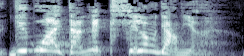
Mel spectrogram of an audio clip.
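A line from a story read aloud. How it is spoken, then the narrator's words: Commenting. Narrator (French): commenta Lee Jordan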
